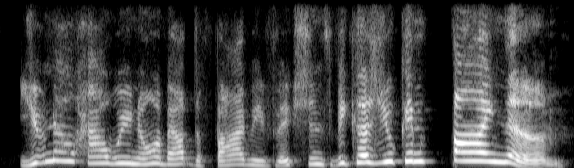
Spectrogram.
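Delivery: very high, hard, full-on shouting. Addressing the audience about someone's claims, yelling. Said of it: "Sorry for yelling".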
